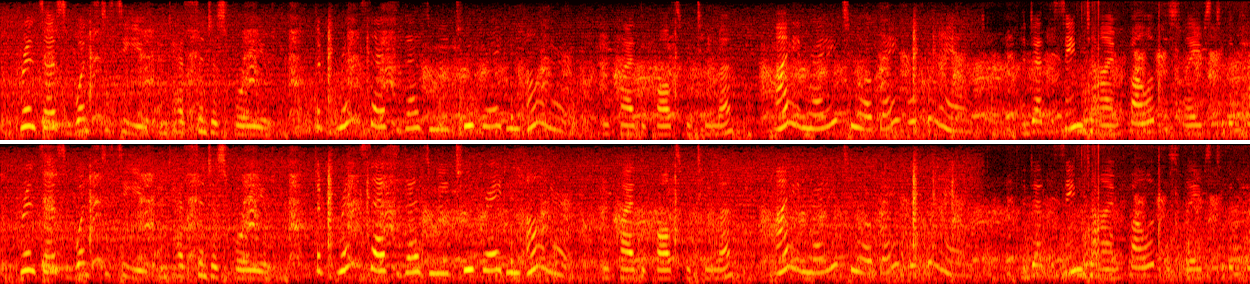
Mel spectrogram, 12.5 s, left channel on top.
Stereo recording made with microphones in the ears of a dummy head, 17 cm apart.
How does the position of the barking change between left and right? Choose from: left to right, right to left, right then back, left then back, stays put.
right to left.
